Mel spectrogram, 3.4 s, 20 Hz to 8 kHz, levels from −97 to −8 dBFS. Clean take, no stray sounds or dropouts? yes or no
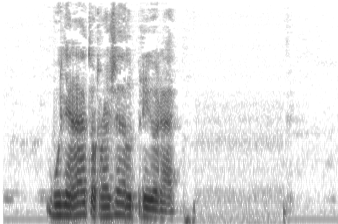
yes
